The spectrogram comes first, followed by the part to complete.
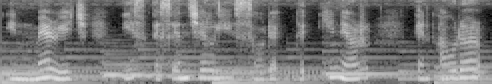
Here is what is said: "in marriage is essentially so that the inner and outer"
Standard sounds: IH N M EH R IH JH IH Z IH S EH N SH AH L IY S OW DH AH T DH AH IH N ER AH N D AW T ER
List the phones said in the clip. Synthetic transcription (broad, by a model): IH N M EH R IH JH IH S IH S EH N SH AH L IY S OW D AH T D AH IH N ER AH N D AW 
